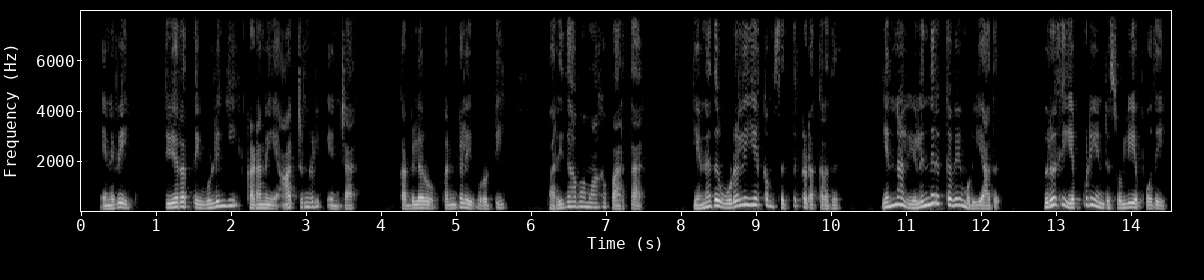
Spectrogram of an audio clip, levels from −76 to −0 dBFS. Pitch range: 120-190 Hz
